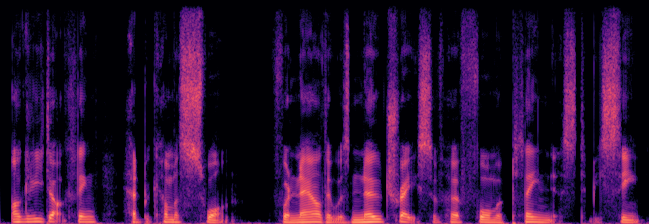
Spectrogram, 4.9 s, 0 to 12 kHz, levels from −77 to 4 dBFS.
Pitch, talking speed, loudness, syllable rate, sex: 130 Hz, 245 wpm, -19 LUFS, 6.7 syllables/s, male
